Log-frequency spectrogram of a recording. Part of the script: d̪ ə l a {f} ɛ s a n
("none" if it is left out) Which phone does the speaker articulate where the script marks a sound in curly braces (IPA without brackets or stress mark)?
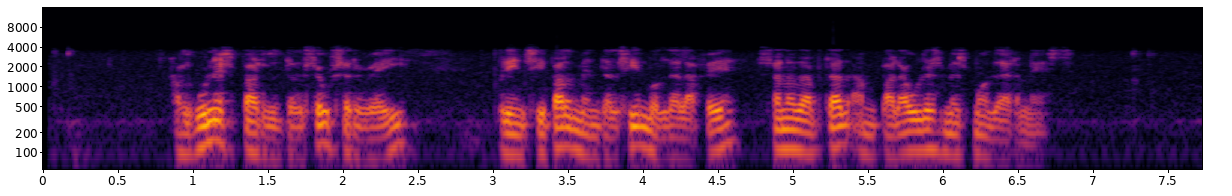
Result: f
